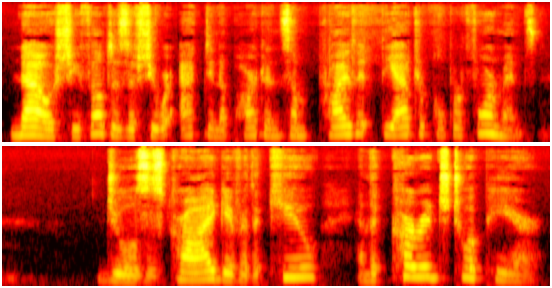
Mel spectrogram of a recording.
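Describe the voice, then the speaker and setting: Female audiobook reader, slightly husky tone, expressive and theatrical storytelling delivery. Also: medium pitch, normal speed. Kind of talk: dramatic scripted storybook narration.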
